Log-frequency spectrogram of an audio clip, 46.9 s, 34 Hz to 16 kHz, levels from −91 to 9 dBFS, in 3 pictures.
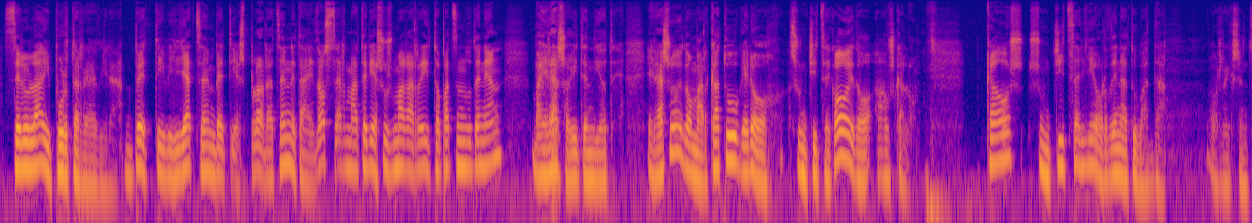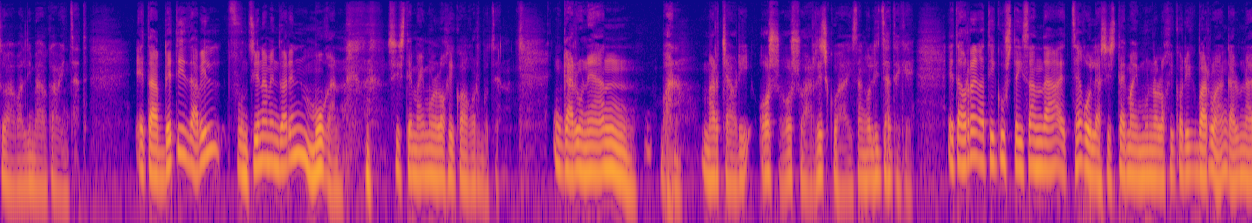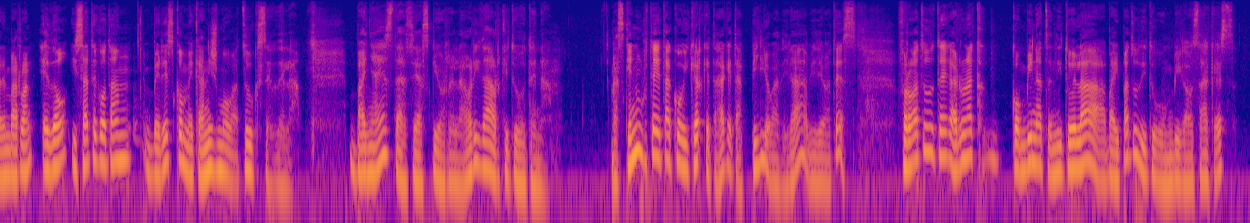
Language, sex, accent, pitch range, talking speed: Spanish, male, Spanish, 110-160 Hz, 120 wpm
